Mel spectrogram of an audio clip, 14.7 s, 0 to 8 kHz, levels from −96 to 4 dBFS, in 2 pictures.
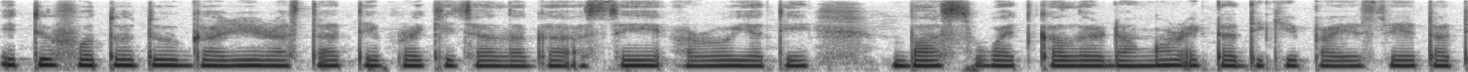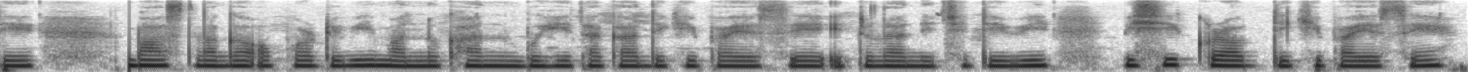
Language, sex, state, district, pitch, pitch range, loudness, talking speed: Nagamese, female, Nagaland, Kohima, 180 Hz, 175-185 Hz, -17 LUFS, 165 wpm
